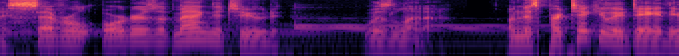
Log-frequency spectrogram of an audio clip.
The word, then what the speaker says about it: Lena: Lena's name is only spelled with one N, by the way, but she asked that her name be printed with two so no one would mispronounce it as Lena.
